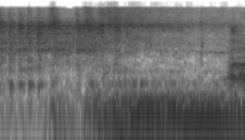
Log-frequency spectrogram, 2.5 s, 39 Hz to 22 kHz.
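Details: 1967 Oldsmobile Cutlass with LS swap, just after a gas tank swap: fuel pump primes, short crank, then the engine fires and builds into a steady low rumble without misses; normal start, fuel line splice to be checked for leaks.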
